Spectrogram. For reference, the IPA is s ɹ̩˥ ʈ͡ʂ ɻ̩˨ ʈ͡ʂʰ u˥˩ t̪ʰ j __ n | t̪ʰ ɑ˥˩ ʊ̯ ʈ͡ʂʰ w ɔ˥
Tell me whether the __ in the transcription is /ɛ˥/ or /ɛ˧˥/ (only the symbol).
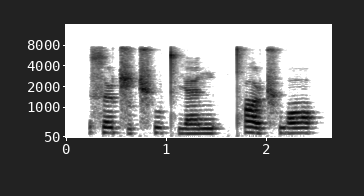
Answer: ɛ˥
